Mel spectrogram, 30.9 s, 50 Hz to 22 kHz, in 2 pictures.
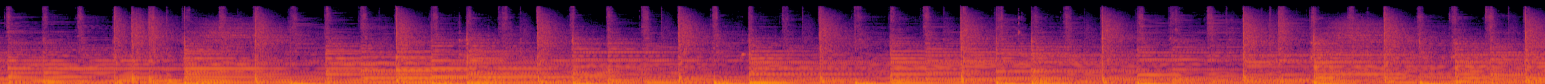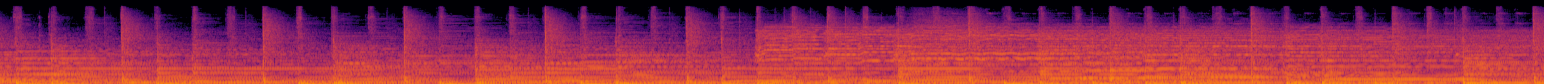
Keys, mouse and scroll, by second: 11.6 b, 16.2-18.5 drag, 19.8 alt+scroll up 1, 20.9 scroll up 1, 21.7 click, 22.7 alt+scroll down 1, 23.6 alt+scroll up 2, 27.1-30.8 drag.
